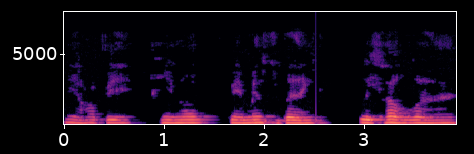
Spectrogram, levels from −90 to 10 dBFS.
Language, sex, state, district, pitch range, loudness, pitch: Hindi, female, Chhattisgarh, Balrampur, 195-210 Hz, -25 LUFS, 205 Hz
